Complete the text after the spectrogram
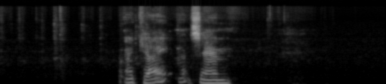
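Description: Plastic model parts rattle softly as hands handle them.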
